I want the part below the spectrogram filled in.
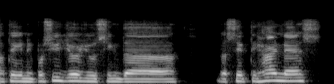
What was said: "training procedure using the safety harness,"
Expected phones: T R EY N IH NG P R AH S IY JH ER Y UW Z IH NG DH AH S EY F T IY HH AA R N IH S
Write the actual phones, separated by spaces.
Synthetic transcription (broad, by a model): T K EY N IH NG P R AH S IY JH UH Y UW S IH NG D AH S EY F T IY HH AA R N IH S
